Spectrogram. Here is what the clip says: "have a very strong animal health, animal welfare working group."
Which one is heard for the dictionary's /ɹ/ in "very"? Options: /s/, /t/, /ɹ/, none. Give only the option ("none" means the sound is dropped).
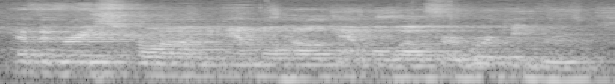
none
